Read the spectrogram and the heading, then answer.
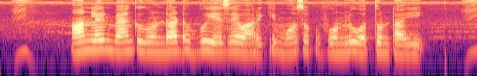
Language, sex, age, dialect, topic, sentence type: Telugu, female, 31-35, Southern, banking, statement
